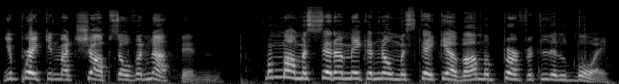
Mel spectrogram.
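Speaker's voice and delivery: hammed-up Italian mama's boy; mock Italian accent. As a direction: complain in a put-on Italian accent. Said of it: "the filthy Italian hippie".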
